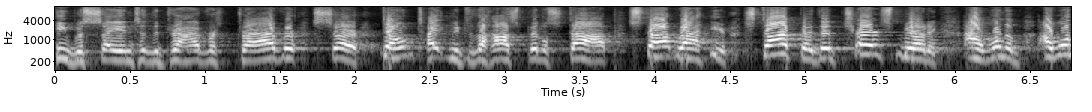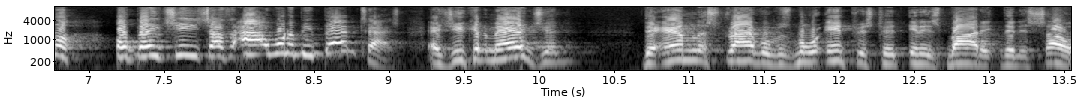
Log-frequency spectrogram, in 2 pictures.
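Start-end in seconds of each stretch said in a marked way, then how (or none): 1.2-9.1 mock begging, high and urgent pleading. Retelling a dying man's words to the ambulance driver, acting out pleading and begging. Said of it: "just pleading for another opportunity to obey Jesus".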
